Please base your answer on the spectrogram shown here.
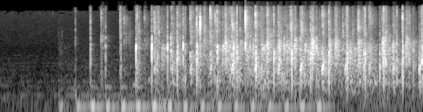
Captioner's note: group applauds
